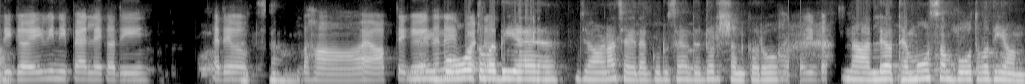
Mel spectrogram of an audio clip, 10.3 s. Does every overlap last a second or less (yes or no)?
yes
